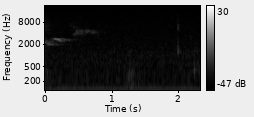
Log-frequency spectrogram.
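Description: Quiet background noise with a steady low hum, and two faint, brief high chirps in the first half-second.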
